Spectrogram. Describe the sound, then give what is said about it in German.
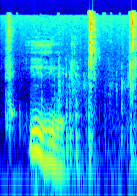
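Biting into and chewing a roast bird at a meal: a hummed, voiced munching sound, then a couple of short crunchy bites later on, with speech nearby. “Ich wär jetzt einmal da in dieses zweite Vogel da reinbeißen.”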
